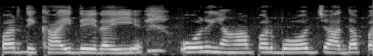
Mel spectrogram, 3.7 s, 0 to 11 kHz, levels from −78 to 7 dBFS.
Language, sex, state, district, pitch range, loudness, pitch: Hindi, female, Chhattisgarh, Rajnandgaon, 230-250 Hz, -14 LUFS, 235 Hz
